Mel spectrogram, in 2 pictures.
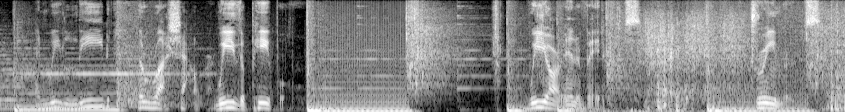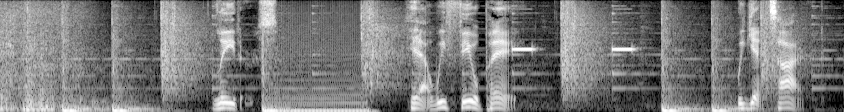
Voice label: College University Urban African American Sound Motivational and Inspiring Sports; Athlete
